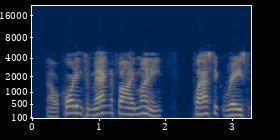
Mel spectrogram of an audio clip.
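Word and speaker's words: Plastc: now there is a company called plastic spelled without the ca p a STC it is a smart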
